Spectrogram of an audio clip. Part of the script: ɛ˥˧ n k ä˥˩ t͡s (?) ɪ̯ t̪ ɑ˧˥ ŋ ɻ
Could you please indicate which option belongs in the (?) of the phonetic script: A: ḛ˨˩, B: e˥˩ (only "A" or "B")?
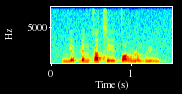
A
